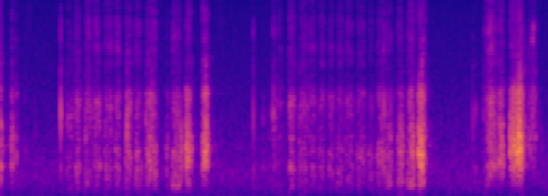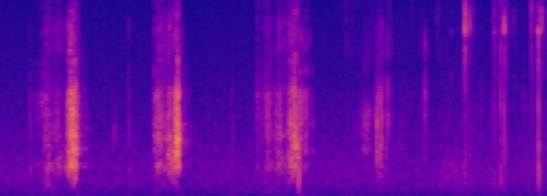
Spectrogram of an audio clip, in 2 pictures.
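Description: A small, hollow, yellow printed Lion-brand cardboard matchbox is held in one hand while long painted fingernails scratch and rub its striking side and faces. Soft, papery scratching and rubbing strokes come in uneven bursts, with a few sharper, brighter scrapes standing out toward the end.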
